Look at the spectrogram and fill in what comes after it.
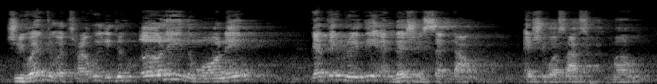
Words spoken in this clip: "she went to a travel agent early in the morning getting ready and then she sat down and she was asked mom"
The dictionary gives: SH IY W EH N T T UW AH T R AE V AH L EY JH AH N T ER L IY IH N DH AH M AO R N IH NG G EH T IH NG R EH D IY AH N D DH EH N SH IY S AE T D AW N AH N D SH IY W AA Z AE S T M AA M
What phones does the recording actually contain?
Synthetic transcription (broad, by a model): SH IY W EH N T T UW AH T R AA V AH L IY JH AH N ER L IY IH N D AH M AO N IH NG G EH T IH NG R EH D IY AH N D EH N SH IY S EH T D AW N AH N SH IY W AA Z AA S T M AA M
